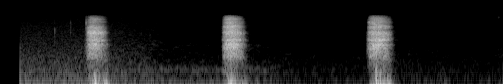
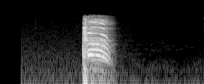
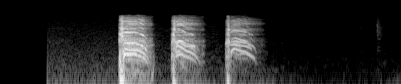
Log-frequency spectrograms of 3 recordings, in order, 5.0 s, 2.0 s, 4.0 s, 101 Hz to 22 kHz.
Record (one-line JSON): {"exhalation_length": "5.0 s", "exhalation_amplitude": 14546, "exhalation_signal_mean_std_ratio": 0.29, "cough_length": "2.0 s", "cough_amplitude": 27918, "cough_signal_mean_std_ratio": 0.3, "three_cough_length": "4.0 s", "three_cough_amplitude": 28481, "three_cough_signal_mean_std_ratio": 0.33, "survey_phase": "alpha (2021-03-01 to 2021-08-12)", "age": "18-44", "gender": "Male", "wearing_mask": "No", "symptom_diarrhoea": true, "symptom_onset": "12 days", "smoker_status": "Ex-smoker", "respiratory_condition_asthma": false, "respiratory_condition_other": false, "recruitment_source": "REACT", "submission_delay": "1 day", "covid_test_result": "Negative", "covid_test_method": "RT-qPCR"}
